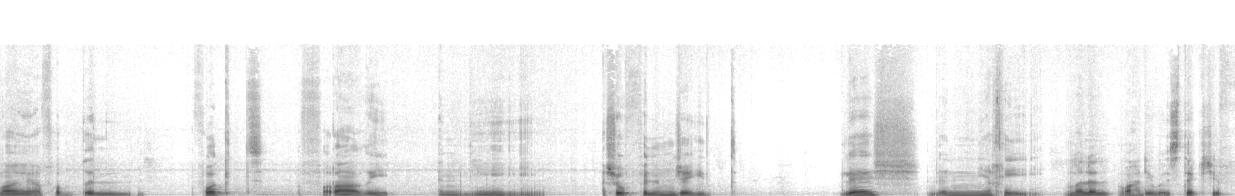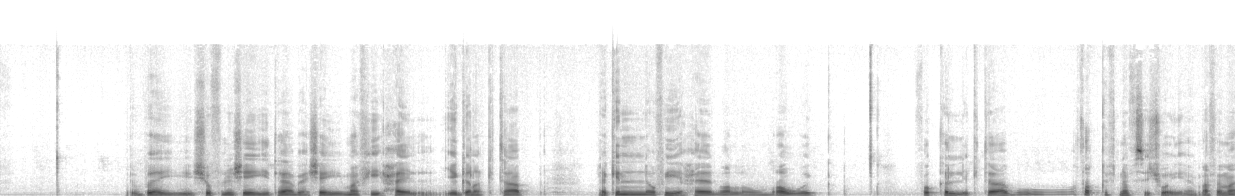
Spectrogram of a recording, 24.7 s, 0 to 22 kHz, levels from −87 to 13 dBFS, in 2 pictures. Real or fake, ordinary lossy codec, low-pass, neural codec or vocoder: real; none; 19.8 kHz; none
